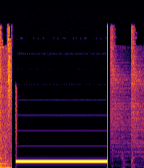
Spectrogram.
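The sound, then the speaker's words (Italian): A single long, steady electronic beep at a constant pitch holds loudly for over a second, starting and stopping abruptly with brief clicks, followed by faint background noise. “chi non adora il top, il branch, il super, il cool, il trend, il fashion, i guys, il cute, il super cute e soprattutto i bip.”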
